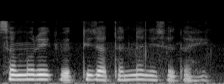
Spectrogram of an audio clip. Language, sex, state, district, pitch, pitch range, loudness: Marathi, female, Maharashtra, Solapur, 215 Hz, 200-225 Hz, -16 LUFS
